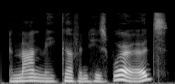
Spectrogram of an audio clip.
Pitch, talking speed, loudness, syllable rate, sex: 155 Hz, 205 wpm, -16 LUFS, 4.5 syllables/s, female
